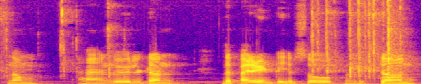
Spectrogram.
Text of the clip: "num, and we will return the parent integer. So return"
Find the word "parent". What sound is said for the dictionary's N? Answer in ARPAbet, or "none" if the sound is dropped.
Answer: none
